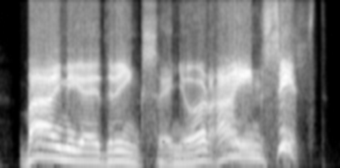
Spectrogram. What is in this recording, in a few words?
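Spanish male, voice; Pirates Of The Caribbean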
